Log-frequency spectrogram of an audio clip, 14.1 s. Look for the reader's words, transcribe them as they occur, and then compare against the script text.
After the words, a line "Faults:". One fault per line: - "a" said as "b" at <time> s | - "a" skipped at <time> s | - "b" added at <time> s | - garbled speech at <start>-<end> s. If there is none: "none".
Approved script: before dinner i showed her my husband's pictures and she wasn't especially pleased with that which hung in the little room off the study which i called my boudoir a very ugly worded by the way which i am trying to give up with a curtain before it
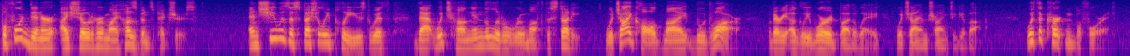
before dinner i showed her my husband's pictures and she was especially pleased with that which hung in the little room off the study which i called my boudoir a very ugly word by the way which i am trying to give up with a curtain before it
Faults:
- "wasn't" said as "was" at 3.4 s
- "worded" said as "word" at 10.1 s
